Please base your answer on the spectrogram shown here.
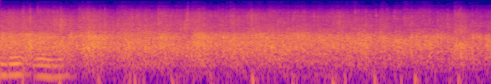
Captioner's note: applause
